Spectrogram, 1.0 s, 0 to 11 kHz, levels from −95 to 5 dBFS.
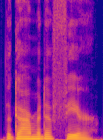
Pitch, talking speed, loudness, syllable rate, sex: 140 Hz, 230 wpm, -17 LUFS, 5.6 syllables/s, female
